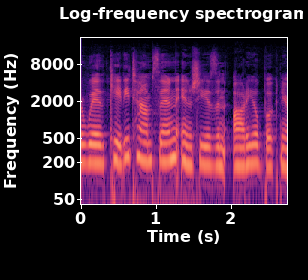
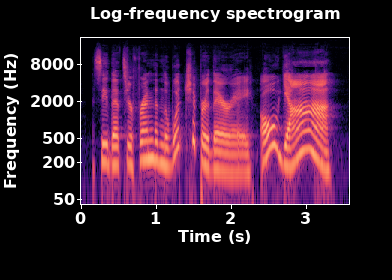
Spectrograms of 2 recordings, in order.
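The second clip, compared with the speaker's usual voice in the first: loud put-on Minnesota accent; 5 dB louder than usual. Trying out accents with the other speaker; Minnesota Fargo accent. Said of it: "like a Minnesota Fargo accent".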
